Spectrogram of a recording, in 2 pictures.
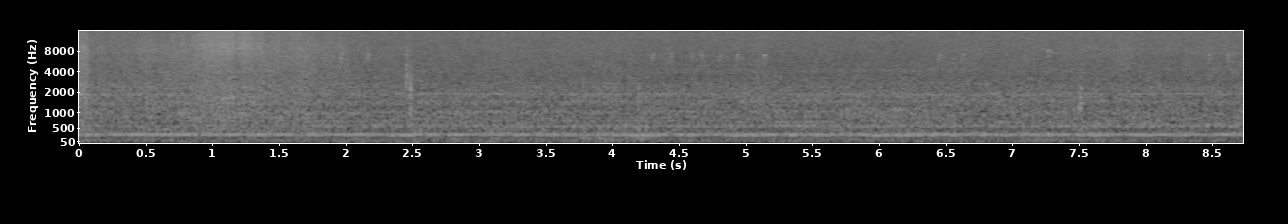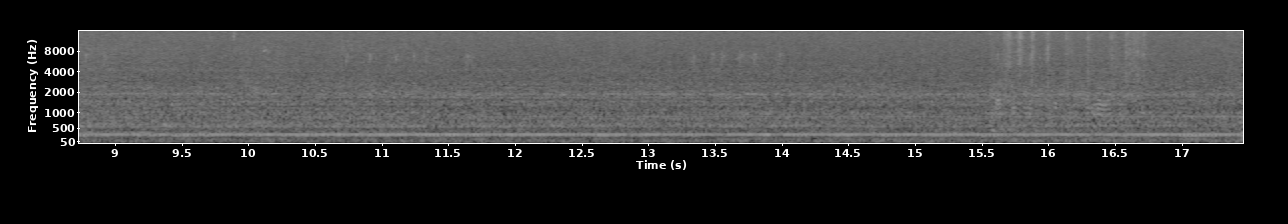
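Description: Steady, unbroken hum of a bathroom extractor fan running, one constant pitch with fainter tones above it.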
